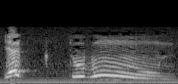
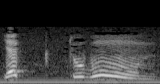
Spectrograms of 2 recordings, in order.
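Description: The two takes are said the same way.

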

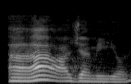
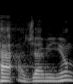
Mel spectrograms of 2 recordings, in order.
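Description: First: The second hamza is softened, like two smooth vowels. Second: The second hamza sounds like a breathy h. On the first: The speaker calls it right. "این درسته، ... برای دومی هل به صدا میدیم فقط" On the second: The speaker calls it wrong. "غلطه"

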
